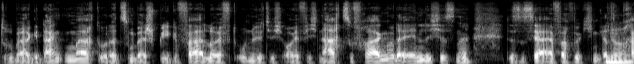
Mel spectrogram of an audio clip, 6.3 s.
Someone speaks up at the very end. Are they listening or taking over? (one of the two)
listening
